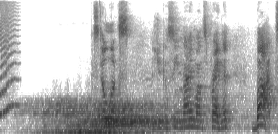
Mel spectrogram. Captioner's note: whooshing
